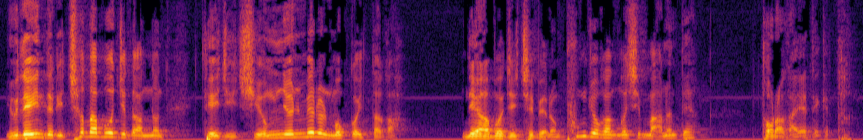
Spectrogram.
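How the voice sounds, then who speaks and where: Dramatic older male pastor, lively pitch. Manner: dramatic, emphatic storytelling. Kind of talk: revival sermon. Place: church service.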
